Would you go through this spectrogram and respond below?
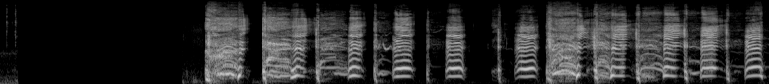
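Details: A person says they will cough, then coughs.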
